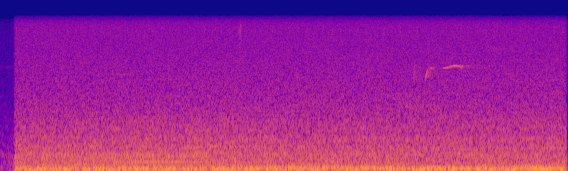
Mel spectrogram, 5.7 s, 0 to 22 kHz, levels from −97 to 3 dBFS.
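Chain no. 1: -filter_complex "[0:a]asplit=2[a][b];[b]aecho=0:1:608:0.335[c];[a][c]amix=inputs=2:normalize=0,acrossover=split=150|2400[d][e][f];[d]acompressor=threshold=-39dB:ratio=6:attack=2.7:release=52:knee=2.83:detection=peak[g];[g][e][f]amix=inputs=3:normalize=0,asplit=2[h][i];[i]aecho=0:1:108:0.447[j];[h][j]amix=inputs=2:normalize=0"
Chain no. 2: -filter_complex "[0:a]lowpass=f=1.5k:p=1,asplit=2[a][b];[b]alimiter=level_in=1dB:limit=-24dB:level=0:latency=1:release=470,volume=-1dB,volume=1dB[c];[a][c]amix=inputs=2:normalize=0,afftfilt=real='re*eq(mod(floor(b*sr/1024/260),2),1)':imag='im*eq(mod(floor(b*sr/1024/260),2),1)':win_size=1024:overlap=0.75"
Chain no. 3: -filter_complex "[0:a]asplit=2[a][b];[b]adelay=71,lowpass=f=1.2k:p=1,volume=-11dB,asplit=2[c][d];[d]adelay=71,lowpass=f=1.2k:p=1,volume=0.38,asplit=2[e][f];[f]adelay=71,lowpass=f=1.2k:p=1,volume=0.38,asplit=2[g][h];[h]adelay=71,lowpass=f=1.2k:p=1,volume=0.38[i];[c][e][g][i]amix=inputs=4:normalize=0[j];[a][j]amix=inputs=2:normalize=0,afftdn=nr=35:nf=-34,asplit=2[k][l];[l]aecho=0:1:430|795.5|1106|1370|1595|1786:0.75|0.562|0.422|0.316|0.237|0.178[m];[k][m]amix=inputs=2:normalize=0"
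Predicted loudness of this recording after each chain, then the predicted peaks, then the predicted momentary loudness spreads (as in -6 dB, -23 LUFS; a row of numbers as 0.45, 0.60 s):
-33.0, -35.5, -26.5 LUFS; -19.0, -21.5, -9.5 dBFS; 3, 3, 3 LU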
